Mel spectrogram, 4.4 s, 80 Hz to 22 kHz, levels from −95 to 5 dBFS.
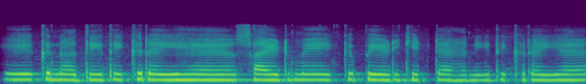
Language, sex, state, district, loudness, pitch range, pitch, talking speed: Hindi, female, Bihar, Patna, -16 LUFS, 225-235 Hz, 230 Hz, 190 wpm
